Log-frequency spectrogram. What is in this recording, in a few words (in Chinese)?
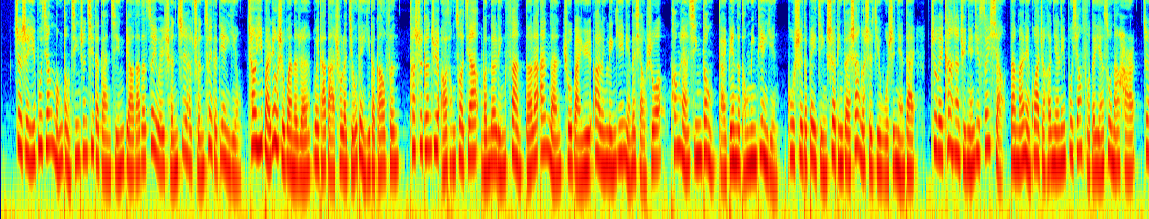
影视 解说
